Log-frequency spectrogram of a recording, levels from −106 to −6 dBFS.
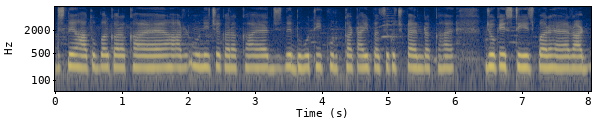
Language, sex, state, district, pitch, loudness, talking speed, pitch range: Hindi, male, Uttar Pradesh, Muzaffarnagar, 215 Hz, -33 LUFS, 200 wpm, 210-220 Hz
